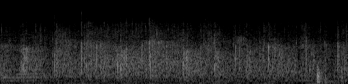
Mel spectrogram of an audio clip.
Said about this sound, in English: Come on, clap your hand. You got it.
